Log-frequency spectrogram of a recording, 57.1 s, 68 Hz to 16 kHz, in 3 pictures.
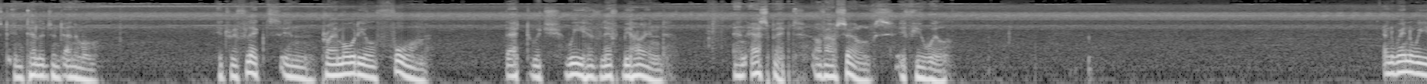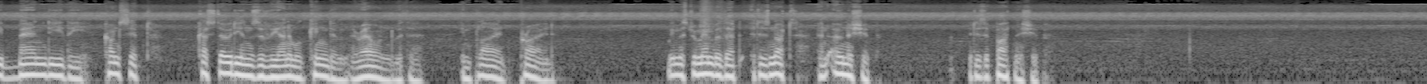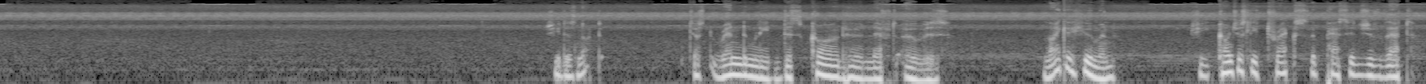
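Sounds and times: high-pitched insect chorus: 0.0s - 57.0s.

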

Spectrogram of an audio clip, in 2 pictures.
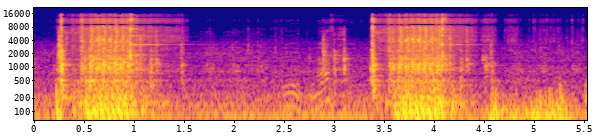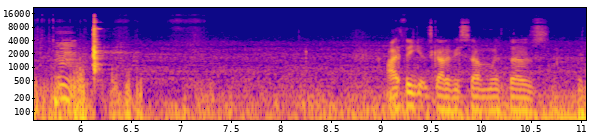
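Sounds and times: engine starter click: 0.2s - 1.6s, 3.0s - 4.7s.

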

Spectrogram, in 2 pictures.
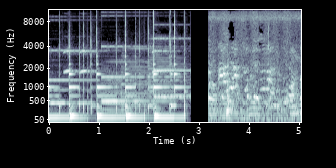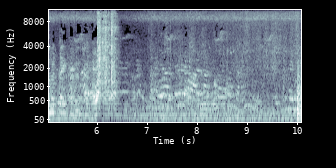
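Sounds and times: people talking indistinctly: 3.2s - 10.0s.

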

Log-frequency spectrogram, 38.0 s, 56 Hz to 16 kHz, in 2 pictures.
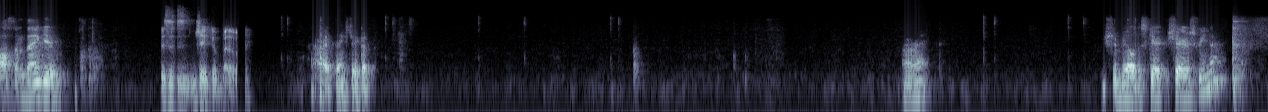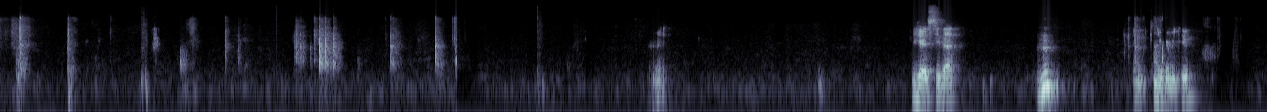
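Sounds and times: computer mouse clicks: 4.2s - 4.9s, 5.7s - 6.3s, 9.1s - 9.7s, 14.7s - 15.0s, 24.8s - 26.1s, 35.8s - 37.7s
keyboard keys clicking: 23.4s - 24.2s.

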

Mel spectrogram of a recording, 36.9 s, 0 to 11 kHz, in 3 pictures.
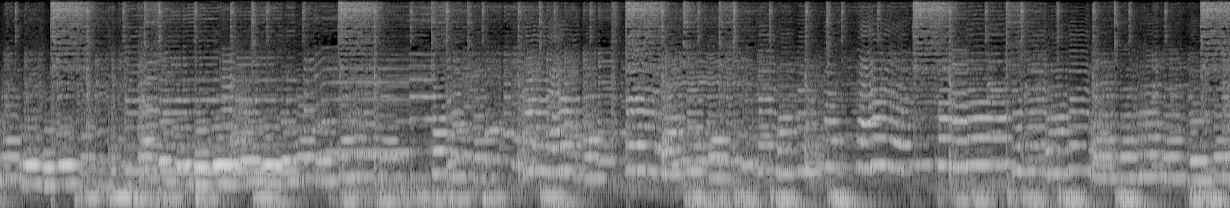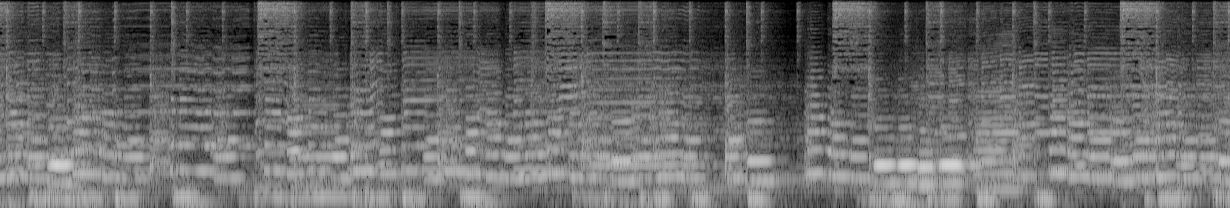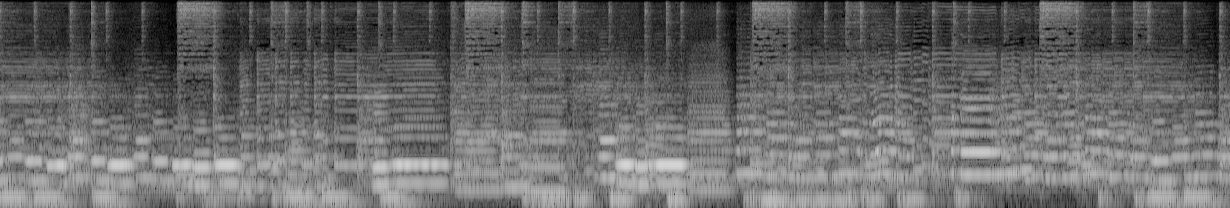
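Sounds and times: backing track with bass line: 0.0s - 36.9s
saxophone jazzy melody: 0.0s - 36.9s.

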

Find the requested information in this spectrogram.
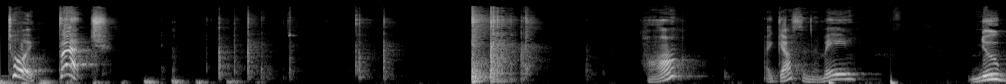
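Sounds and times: handling clicks and knocks: 1.7s - 2.9s.

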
